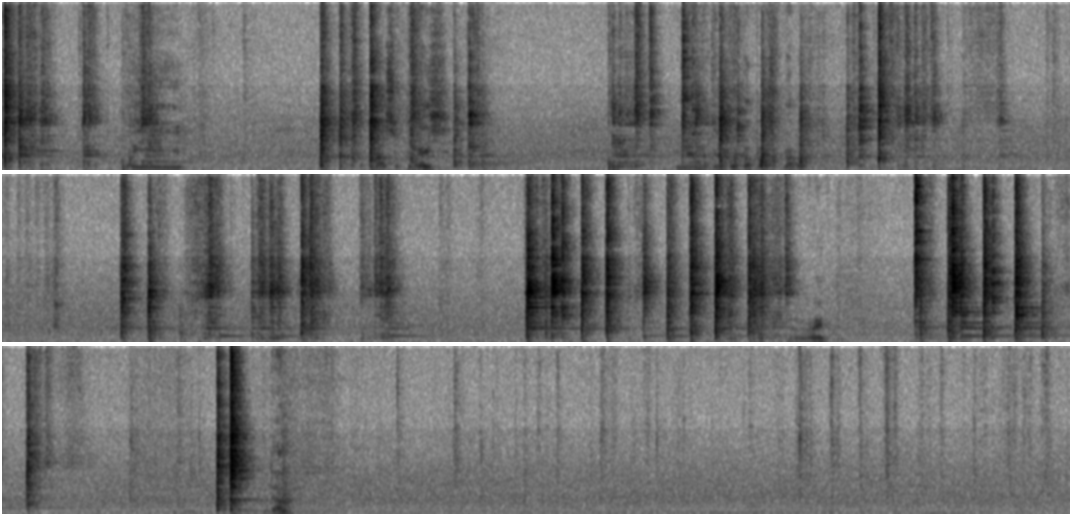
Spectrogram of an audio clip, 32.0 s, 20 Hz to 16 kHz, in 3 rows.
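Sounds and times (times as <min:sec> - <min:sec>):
steel bowl knocking and clinking: 0:04.5 - 0:05.1, 0:06.1 - 0:10.1, 0:15.9 - 0:18.6, 0:19.8 - 0:22.0.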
